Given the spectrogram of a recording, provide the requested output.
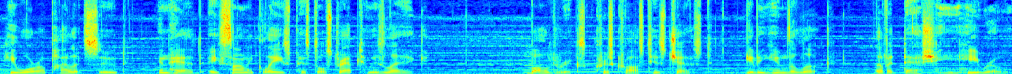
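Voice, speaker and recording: A man's voice: medium pitch, a little slow, creaky, music in the background. A man reading scripted story narration for an audio drama.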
